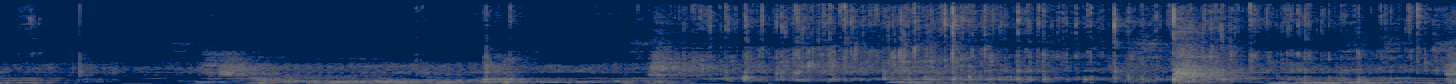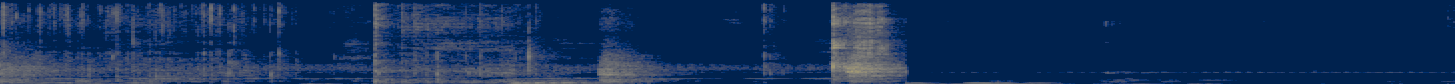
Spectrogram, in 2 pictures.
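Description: Thick, creamy curry gravy sliding out of a tilted metal kadhai into a steel bowl, with a steel ladle scraping and knocking against the pan; the loudest knock comes about two seconds before the end, and then it goes quiet.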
